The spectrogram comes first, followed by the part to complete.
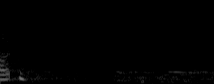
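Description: A voice cuts off at the very start, then near silence: faint room tone.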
